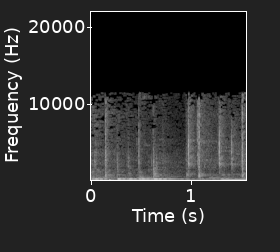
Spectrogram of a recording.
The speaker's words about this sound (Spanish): los negros también llegaron a la República Dominicana y se inventaron el merengue con la tambora que suena así. Suena, suena la tambora.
